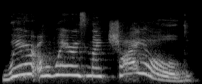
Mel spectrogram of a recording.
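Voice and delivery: put-on a mother suddenly missing her child; frightened mother. A narrator's reading. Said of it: "turned around and gasped".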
